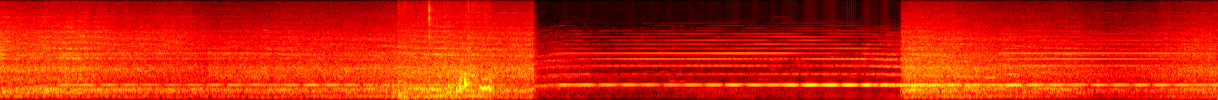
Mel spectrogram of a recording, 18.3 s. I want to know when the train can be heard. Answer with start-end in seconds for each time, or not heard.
0.0-8.1, 13.5-18.2.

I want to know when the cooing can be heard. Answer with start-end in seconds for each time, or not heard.
6.0-7.4.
